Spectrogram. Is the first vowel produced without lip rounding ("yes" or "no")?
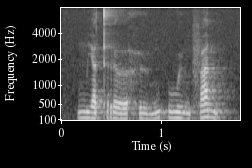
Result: yes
